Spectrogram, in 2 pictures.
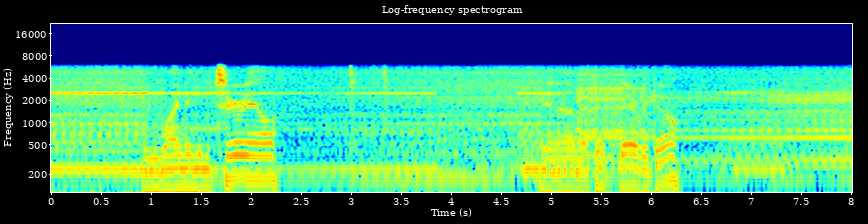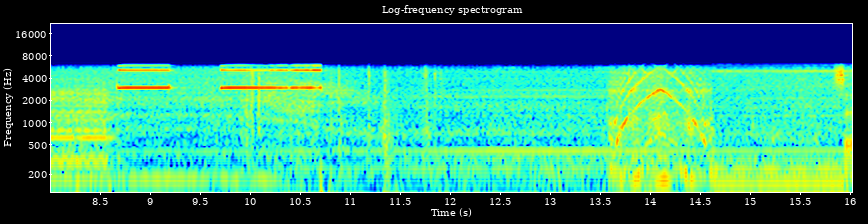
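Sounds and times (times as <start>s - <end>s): printer motor hum: 0.0s - 16.0s
electronic beeps: 8.7s - 10.8s
rising and falling whine: 12.0s - 16.0s.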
